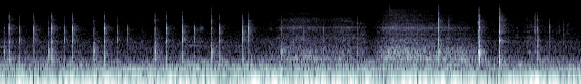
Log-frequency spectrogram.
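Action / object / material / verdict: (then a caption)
tap / small plastic cosmetic bottle / plastic / none. A small white plastic lotion bottle with a purple cap is tapped and scratched with long nails. Quick, sharp, dry clicks come in bursts, broken up by stretches of soft, hissy scratching, all over a steady low hum.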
